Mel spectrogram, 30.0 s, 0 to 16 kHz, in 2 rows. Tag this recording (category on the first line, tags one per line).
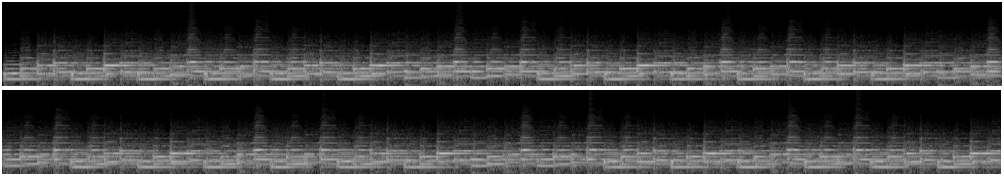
Music > Solo instrument
120
piano
samples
